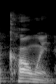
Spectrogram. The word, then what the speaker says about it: Cohen: Cohen. Cohen. So the H is silent. It turns into a W. Cohen.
